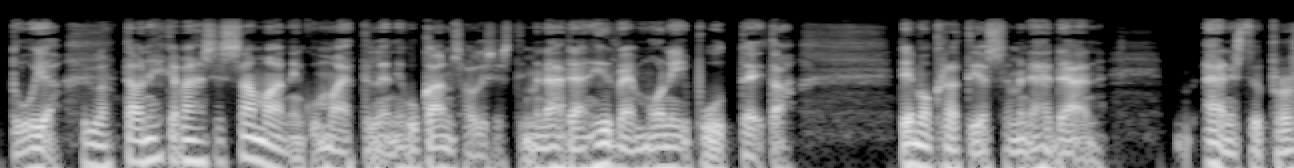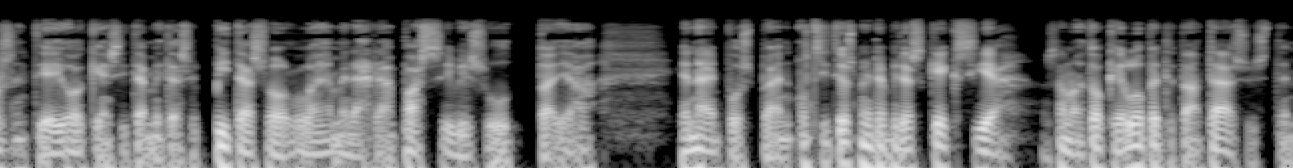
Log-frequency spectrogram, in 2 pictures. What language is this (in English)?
Finnish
